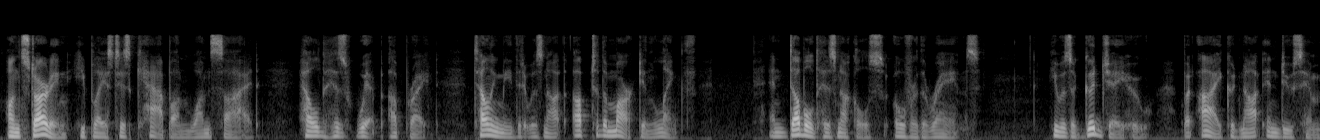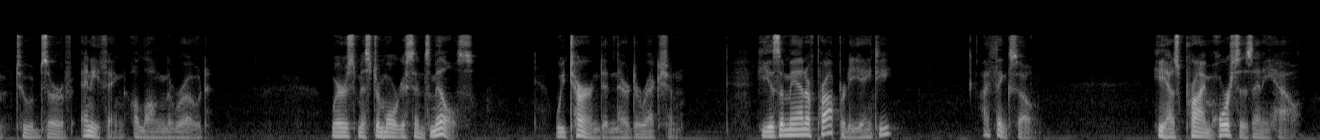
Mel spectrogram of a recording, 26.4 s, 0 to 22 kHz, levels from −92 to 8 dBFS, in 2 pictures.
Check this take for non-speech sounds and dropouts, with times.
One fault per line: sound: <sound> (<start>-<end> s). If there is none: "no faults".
no faults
